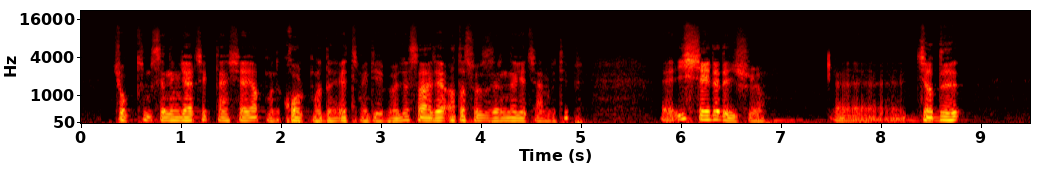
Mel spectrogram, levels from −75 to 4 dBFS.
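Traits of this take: a quantiser's noise floor 10-bit, dither triangular; a shimmering, thickened sound

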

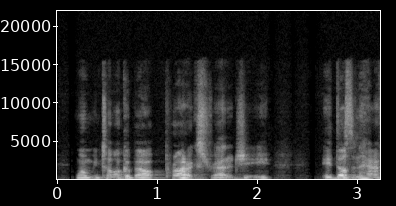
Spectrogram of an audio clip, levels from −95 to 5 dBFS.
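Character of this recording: tremolo triangle 5 Hz, depth 90%; a quantiser's noise floor 12-bit, dither none; a shimmering, thickened sound

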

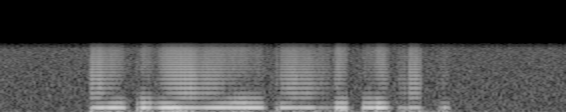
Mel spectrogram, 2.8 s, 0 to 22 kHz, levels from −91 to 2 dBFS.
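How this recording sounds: a buzz of ramps at a fixed pitch in blocks of 256 samples; phasing stages 2, 1.8 Hz, lowest notch 320–1000 Hz; a quantiser's noise floor 6-bit, dither triangular; A-law

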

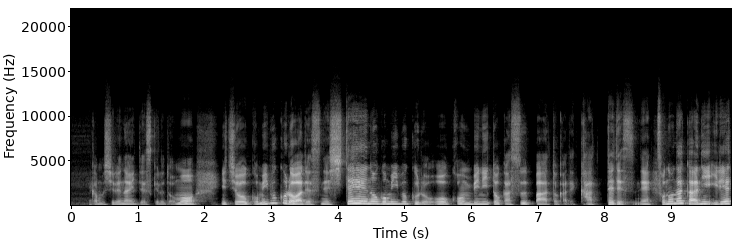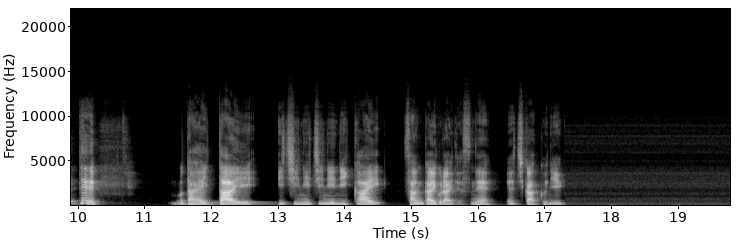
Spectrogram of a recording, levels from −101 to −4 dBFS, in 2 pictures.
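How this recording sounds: noise floor -78 dBFS; spectral tilt -3.5 dB/oct

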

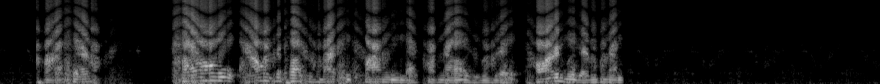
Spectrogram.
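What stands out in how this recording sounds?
aliases and images of a low sample rate 3600 Hz, jitter 20%; phasing stages 8, 1.8 Hz, lowest notch 460–1700 Hz; tremolo saw down 11 Hz, depth 70%; a shimmering, thickened sound

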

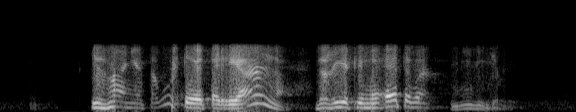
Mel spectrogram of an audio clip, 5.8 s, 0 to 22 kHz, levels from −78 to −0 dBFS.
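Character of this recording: random-step tremolo 3.5 Hz, depth 85%; phasing stages 12, 0.59 Hz, lowest notch 450–1600 Hz; G.726

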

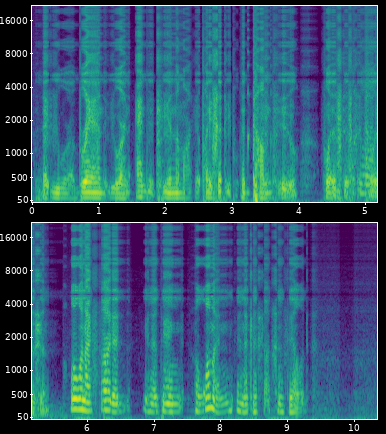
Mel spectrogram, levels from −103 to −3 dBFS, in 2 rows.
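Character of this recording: chopped level 1.6 Hz, depth 65%, duty 65%; aliases and images of a low sample rate 4900 Hz, jitter 0%; a shimmering, thickened sound

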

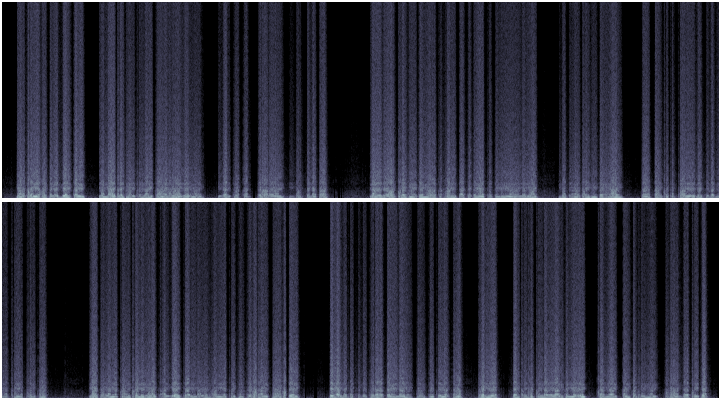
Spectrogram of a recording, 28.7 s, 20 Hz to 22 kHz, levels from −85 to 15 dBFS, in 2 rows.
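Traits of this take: aliases and images of a low sample rate 1400 Hz, jitter 20%; random-step tremolo; a quantiser's noise floor 10-bit, dither none; a shimmering, thickened sound

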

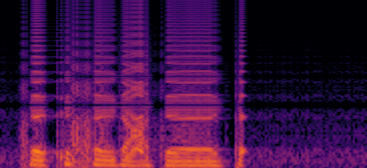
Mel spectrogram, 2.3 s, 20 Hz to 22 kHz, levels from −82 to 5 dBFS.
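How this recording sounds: aliases and images of a low sample rate 1700 Hz, jitter 0%

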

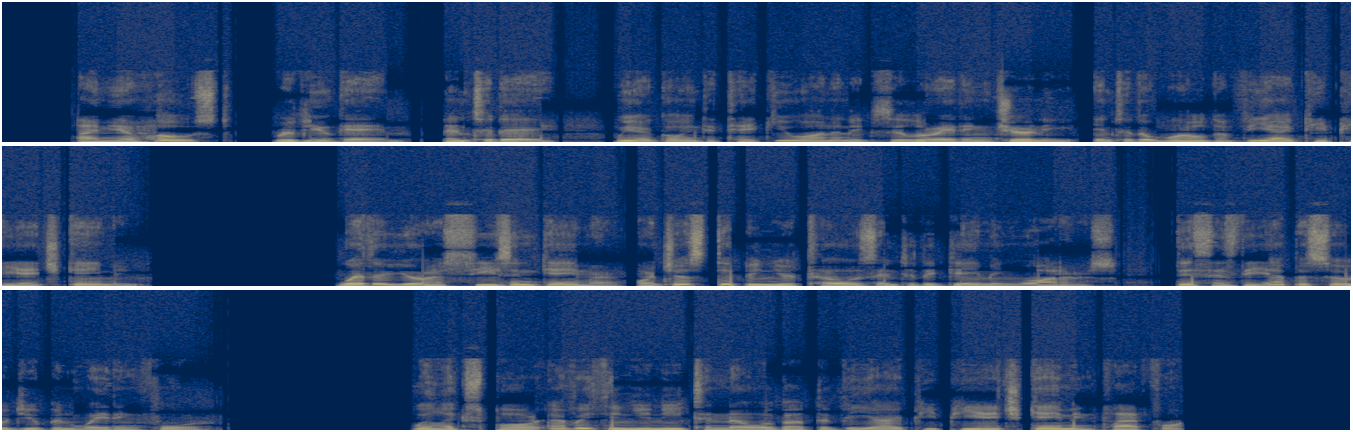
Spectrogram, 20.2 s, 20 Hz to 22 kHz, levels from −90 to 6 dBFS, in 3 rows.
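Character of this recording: a quantiser's noise floor 10-bit, dither none; random-step tremolo; notches that jump at a steady rate 2.6 Hz 380–2900 Hz

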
